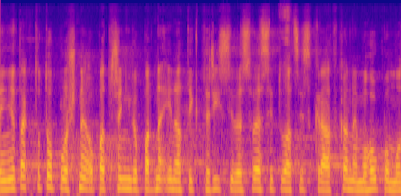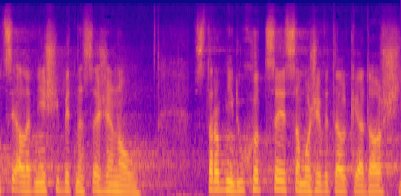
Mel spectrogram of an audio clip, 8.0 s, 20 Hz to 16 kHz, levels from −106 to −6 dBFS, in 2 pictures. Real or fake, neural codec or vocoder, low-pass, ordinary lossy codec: real; none; 14.4 kHz; AAC, 64 kbps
